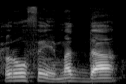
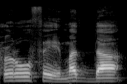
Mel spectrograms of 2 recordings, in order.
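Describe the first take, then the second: No difference in how they are said.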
